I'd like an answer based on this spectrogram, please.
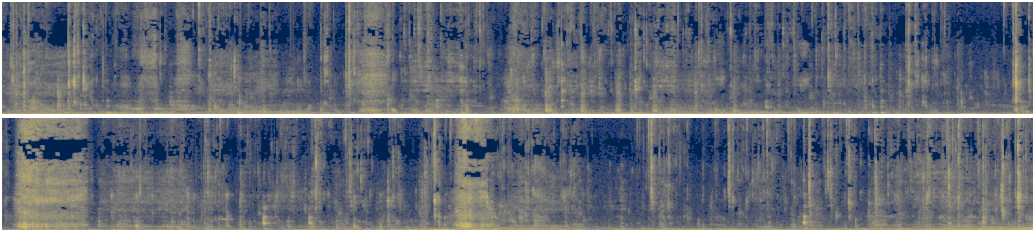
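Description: Close-miked eating sounds of chicken curry and rice eaten by hand: chewing with many small wet mouth clicks and lip smacks. Two louder, longer wet sounds stand out, about halfway through and again about two-thirds of the way in.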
